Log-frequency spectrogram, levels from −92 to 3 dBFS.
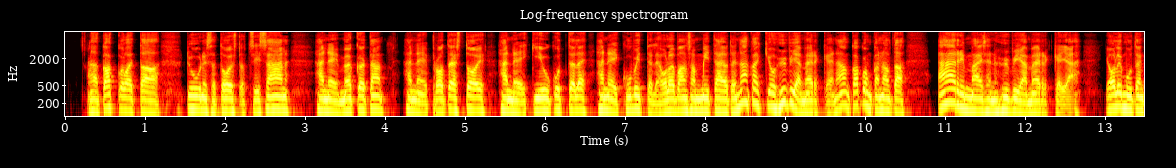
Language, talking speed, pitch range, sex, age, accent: Finnish, 155 wpm, 120-145 Hz, male, 30-49, native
